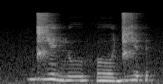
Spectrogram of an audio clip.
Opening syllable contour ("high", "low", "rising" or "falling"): falling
